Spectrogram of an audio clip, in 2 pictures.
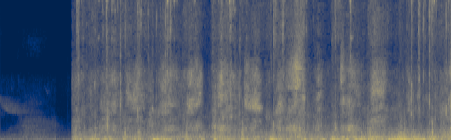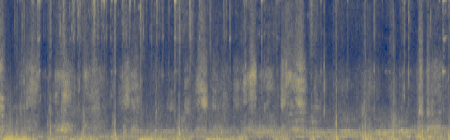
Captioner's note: heavy breathing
